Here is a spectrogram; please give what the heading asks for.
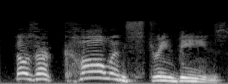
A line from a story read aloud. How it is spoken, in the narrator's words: I cried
